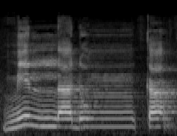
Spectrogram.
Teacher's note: seolah yang ada situ mim dengan lam, nun tidak ada. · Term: idgham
